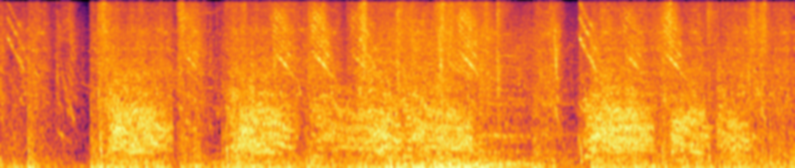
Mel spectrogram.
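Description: Energy blasts whoosh and crackle.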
